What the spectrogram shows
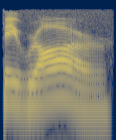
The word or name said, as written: Central Provinces and Berar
